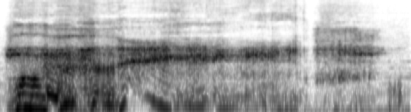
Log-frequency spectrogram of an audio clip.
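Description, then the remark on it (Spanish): A voice imitates a creature's long, drawn-out final roar, loud, wavering and sinking like a disappointed groan before trailing off after about four seconds. “Ya, ya, es, ya es escuchando que se empieza a alejar un poco, solo para escuchar un rugido final que pareciera como si fuera un, grito de, de decepción.”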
